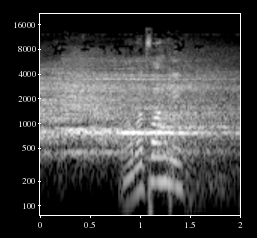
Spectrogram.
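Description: A footballer kicks a ball with a sharp thud.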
